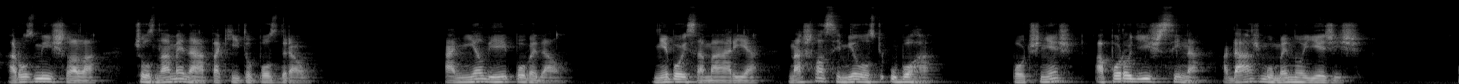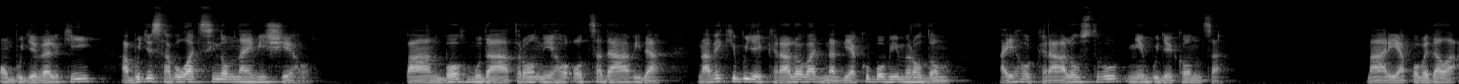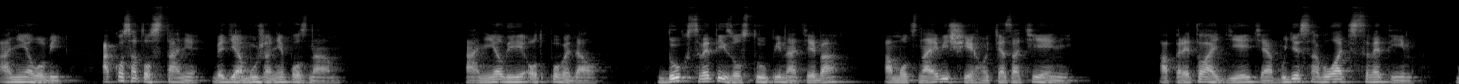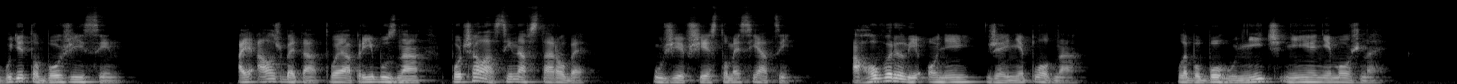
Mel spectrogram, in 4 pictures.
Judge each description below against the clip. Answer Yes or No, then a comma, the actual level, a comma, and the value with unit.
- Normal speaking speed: Yes, average, 120 wpm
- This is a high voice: No, low, 105 Hz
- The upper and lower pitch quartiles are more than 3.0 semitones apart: Yes, average, 3.7 semitones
